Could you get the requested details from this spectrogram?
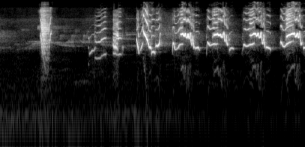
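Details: Lure song of a kacer, or oriental magpie-robin, in 'ngobra' state, meant to provoke other birds to sing. A harsh rasp is followed by a steady run of about seven looping whistled phrases, roughly two per second.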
